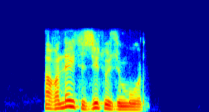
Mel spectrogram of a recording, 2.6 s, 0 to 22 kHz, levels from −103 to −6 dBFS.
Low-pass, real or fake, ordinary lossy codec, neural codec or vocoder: 7.2 kHz; real; Opus, 24 kbps; none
